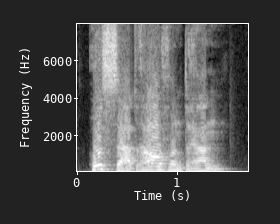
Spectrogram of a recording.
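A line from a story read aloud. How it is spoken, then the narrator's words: Calling out. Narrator (German): rief der Sechste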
